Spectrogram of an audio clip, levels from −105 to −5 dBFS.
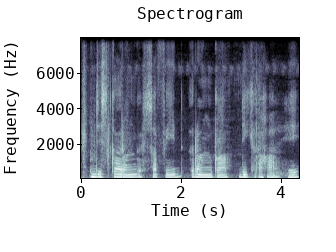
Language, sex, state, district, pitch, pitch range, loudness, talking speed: Hindi, male, Chhattisgarh, Raipur, 145 Hz, 140-155 Hz, -17 LUFS, 110 wpm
